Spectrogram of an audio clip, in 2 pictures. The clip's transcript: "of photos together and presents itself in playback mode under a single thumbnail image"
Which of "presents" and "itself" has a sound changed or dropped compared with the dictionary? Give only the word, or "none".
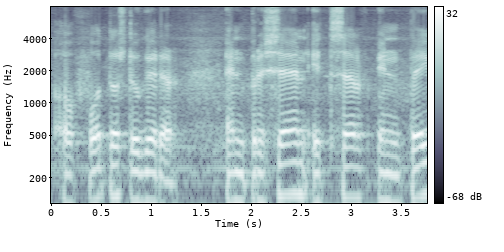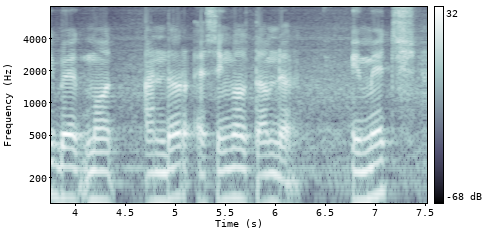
presents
